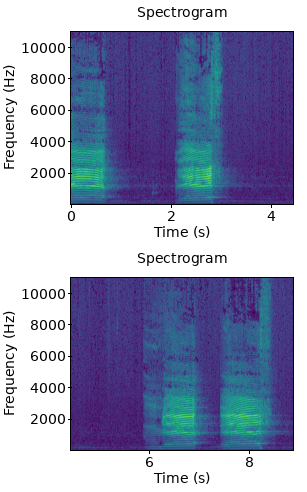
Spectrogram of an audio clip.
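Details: Cow mooing on a farm: four drawn-out, harmonic-rich moos, each under a second long, in two pairs with a quiet gap of about three seconds between them.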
